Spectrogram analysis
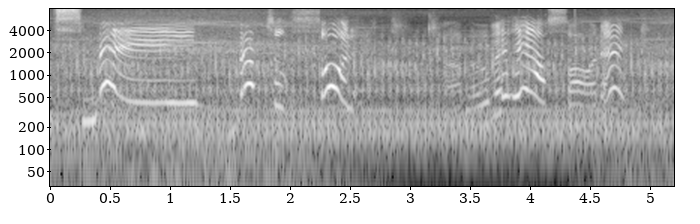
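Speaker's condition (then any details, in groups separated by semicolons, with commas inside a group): No condition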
